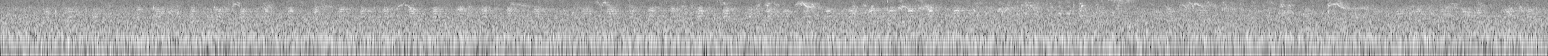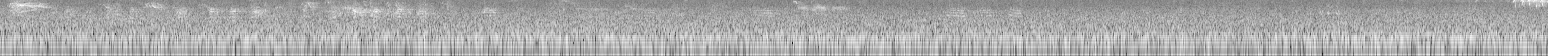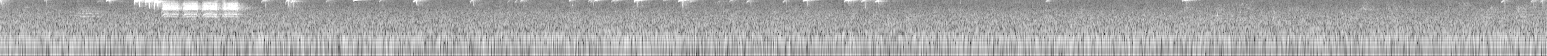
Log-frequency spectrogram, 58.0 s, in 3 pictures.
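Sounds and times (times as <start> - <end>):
steady outdoor hiss: 0.0 - 58.0
small birds chirping: 37.8 - 44.0.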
